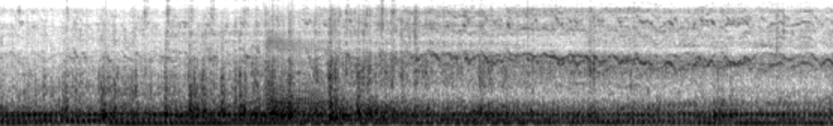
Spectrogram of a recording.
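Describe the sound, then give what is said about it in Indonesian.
A small electric motor whines steadily, a continuous buzzing hum with a faint squeal, from children playing with electric toy ride-on cars in a park. “ya kalau misalkan lu denger mesin suara mesin tadi itu adalah mesin anak-anak sedang main mobil-mobilan yang uh, lu tahu mobil elektrik gitu kan yang buat anak-anak nah gitu jadi gue harus ada di taman jadi banyak aktivitas orang di sini”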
